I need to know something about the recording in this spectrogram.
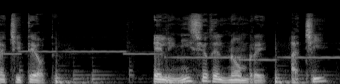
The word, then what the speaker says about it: Achiteotl: La grafía española que acompaña al jeroglífico indica que se pronuncia a chiteot.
